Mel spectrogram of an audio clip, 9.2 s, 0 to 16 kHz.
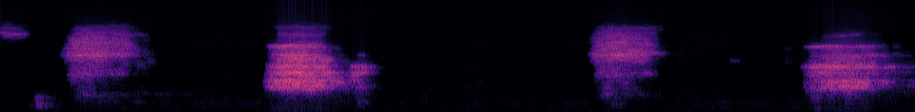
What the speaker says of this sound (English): we're going to end today's practice, as always, with our 3 clearing breaths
